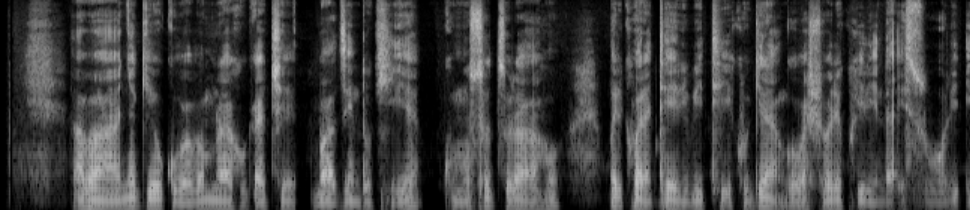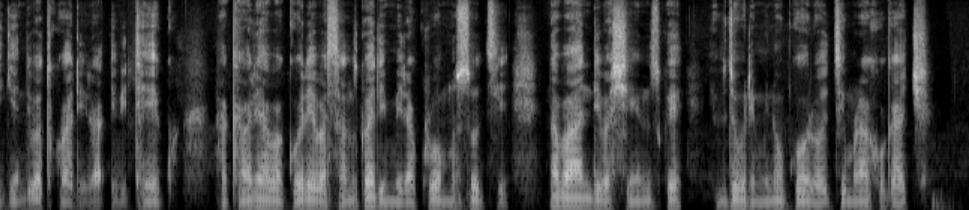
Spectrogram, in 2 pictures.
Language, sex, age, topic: Rundi, female, 18-24, agriculture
